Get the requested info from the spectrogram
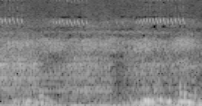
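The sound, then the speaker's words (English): Low, thick bubbling and gurgling of volcanic fumaroles in a garden rises in two bursts, at the start and again near the end, over a steady high insect-like buzz. No one speaks. “And the bubbling noise must be the fumaroles.”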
